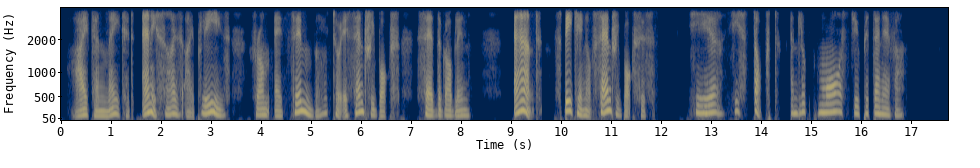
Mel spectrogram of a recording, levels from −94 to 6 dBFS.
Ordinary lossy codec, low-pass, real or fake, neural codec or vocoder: AAC, 32 kbps; 3.6 kHz; fake; codec, 16 kHz in and 24 kHz out, 1 kbps, XY-Tokenizer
